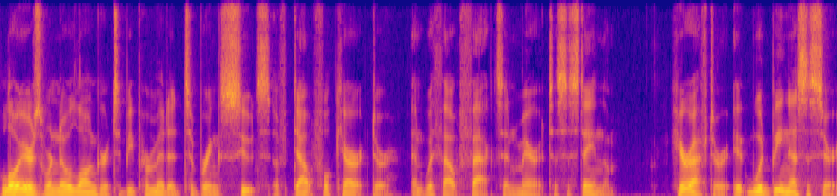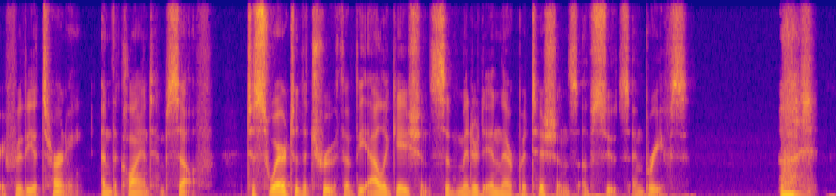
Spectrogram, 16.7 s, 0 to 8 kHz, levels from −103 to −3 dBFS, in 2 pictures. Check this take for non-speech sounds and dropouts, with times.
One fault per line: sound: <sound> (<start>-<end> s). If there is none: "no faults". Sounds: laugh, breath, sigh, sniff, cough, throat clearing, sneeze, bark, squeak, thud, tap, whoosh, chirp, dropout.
sound: sneeze (16.2-16.6 s)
